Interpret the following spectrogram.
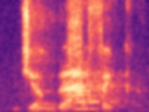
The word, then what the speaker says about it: geographic: Okay, but the stress remains on GR. Do you get that? Geographic, geographical, geographically. So you don't say geo, don't say geo, it's ge, that's it, ge.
